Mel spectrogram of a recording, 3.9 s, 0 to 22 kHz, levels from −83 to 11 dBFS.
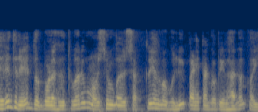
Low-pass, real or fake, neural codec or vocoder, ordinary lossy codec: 7.2 kHz; fake; codec, 44.1 kHz, 2.6 kbps, DAC; MP3, 64 kbps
